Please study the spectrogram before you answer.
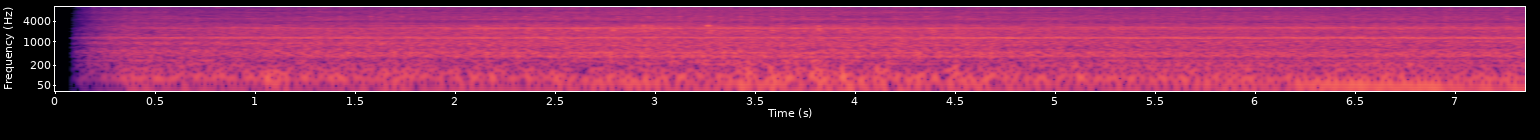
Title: E46 weird engine noise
